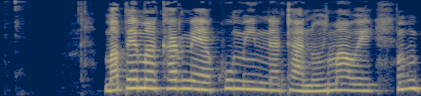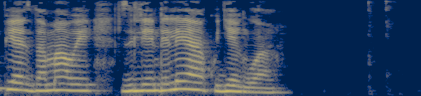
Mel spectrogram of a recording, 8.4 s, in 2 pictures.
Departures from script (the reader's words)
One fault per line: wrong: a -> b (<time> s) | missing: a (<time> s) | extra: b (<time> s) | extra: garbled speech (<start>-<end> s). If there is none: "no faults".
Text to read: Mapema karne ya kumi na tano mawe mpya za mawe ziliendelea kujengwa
no faults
